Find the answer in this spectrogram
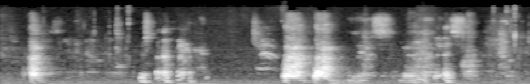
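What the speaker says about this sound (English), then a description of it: "my dogs are going crazy now" Several dogs bark in short excited bursts, some high yips among them, loud and close with gaps between, while people talk nearby.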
